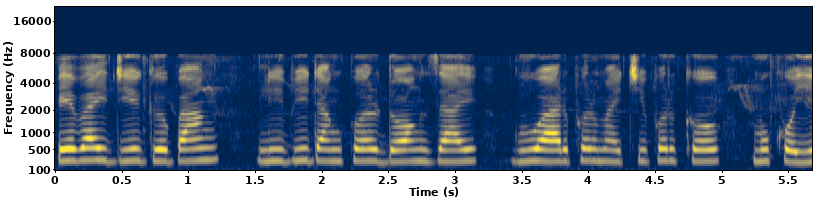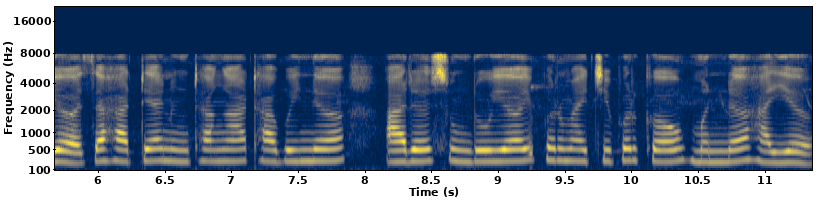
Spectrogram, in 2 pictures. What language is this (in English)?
Bodo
